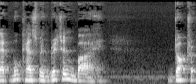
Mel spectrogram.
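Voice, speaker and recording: A man's medium-pitched, somewhat breathy voice at a fairly slow pace with fairly even intonation. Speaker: motivational speaker and corporate trainer. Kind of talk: motivational speech to an audience.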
